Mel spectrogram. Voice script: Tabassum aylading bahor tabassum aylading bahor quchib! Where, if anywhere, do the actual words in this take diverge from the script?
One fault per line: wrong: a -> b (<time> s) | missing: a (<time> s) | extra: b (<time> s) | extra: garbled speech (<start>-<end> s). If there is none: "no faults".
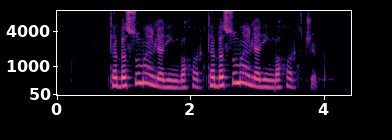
no faults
